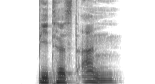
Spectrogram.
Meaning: inflection of anbieten: 1. second-person singular present 2. second-person singular subjunctive I
- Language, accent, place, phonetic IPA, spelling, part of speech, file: German, Germany, Berlin, [ˌbiːtəst ˈan], bietest an, verb, De-bietest an.ogg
